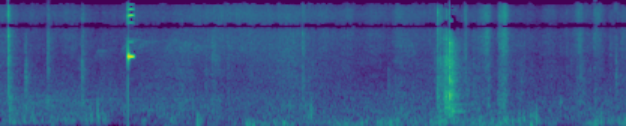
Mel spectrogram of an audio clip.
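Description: Knocks and thumps sound as a woman climbs into a small camper box.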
